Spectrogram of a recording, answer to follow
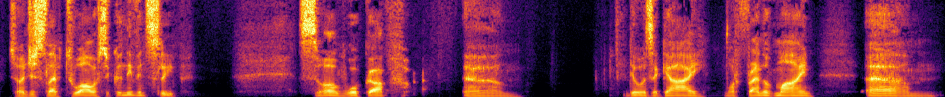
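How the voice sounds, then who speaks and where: Low voiced guy, telling his own story, kinda halting, repeats himself for emphasis. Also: fairly bright tone. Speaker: guest giving a personal testimony. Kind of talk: conversational personal storytelling.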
